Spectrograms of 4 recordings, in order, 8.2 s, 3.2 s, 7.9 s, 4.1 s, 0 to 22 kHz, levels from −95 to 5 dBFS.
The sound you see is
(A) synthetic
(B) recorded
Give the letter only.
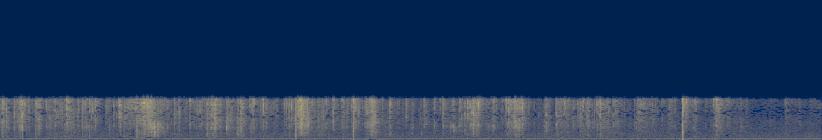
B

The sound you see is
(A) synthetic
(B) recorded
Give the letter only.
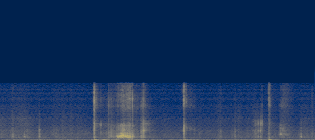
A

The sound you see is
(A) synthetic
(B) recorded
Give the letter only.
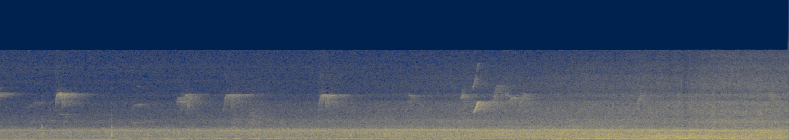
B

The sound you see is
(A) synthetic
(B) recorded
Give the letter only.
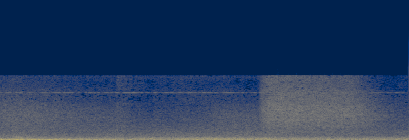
B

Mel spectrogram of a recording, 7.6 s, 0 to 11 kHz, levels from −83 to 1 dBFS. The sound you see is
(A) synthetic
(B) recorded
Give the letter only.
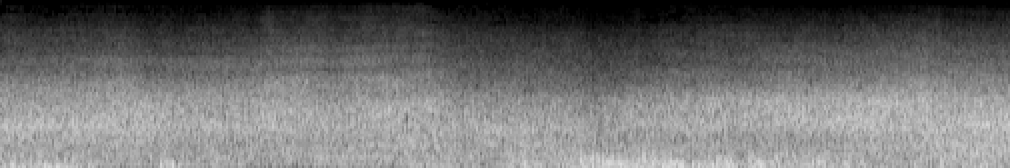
B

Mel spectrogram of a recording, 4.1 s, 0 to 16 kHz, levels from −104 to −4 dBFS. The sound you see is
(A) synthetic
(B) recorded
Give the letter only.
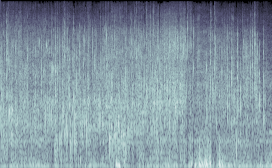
B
